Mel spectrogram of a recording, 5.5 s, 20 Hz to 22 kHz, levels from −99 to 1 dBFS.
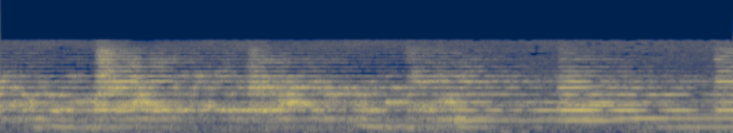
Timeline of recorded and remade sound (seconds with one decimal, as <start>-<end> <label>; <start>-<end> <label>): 0.0-3.5 remade; 3.5-5.5 recorded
